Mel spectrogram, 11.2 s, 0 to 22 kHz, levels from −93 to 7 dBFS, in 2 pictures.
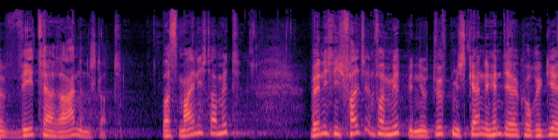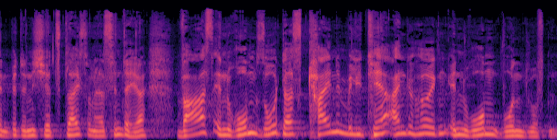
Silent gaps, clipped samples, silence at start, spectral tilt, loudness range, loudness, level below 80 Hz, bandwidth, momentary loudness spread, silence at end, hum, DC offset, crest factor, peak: none; under 0.1%; 0 s; -4.5 dB/octave; 2 LU; -25 LUFS; -68 dBFS; 17 kHz; 7 LU; 0 s; none; under 0.1%; 18 dB; -8 dBFS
